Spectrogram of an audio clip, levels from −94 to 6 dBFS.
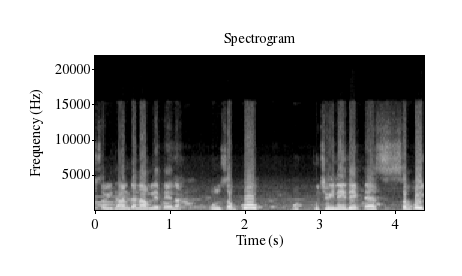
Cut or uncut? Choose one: uncut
